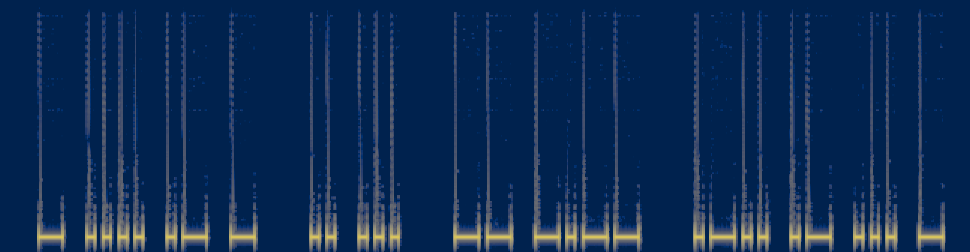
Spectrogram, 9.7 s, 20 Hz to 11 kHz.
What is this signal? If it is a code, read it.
Morse code, heard as a keyed tone, about 15 wpm, 700 Hz. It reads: THAT IS MY LAST
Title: Sentences from Top 1600 Words 15wpm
